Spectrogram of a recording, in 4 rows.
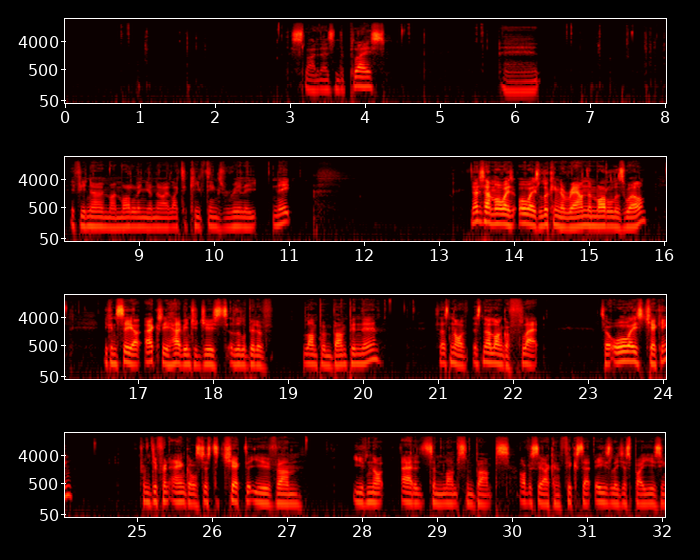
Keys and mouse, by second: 1.5 g, 1.6 g, 4.3 click, 6.5 shift+click, 7.6 g, 7.7 g, 10.6-14.0 middle drag, 14.6-17.3 middle drag, 18.1-19.6 middle drag, 20.6-23.1 middle drag, 23.5 Tab, 24.4 Tab, 25.0 middle click, 25.9 middle click, 26.8 3, 28.8 ctrl+shift+click, 29.3-30.9 middle drag.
